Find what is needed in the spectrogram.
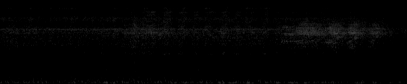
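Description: Faint high-pitched hiss, swelling briefly about three seconds in.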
